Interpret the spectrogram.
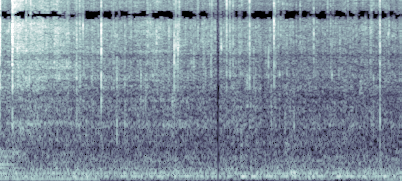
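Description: Beaten egg and bitter melon frying in hot oil in a nonstick pan: a steady sizzling hiss with scattered small pops.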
